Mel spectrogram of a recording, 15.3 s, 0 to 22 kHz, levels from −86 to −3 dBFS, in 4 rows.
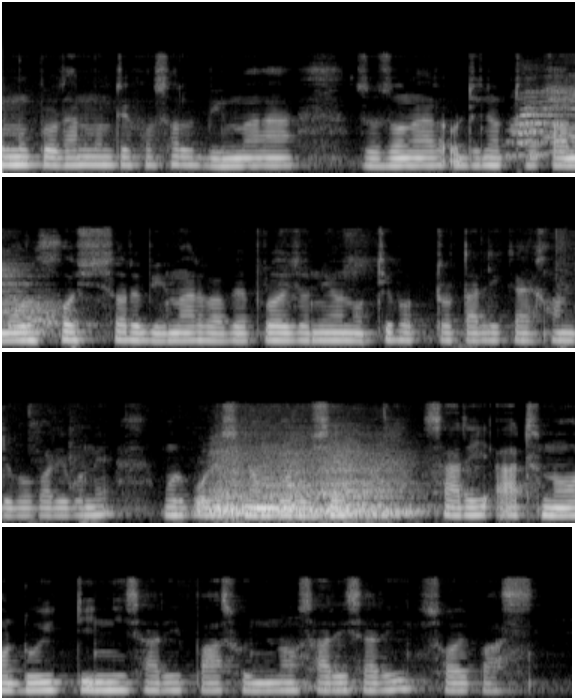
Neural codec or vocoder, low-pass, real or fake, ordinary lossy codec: none; 7.2 kHz; real; none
